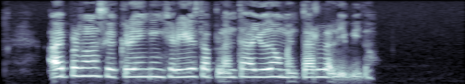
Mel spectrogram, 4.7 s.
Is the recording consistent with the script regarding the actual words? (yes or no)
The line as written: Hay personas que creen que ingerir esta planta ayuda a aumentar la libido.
yes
